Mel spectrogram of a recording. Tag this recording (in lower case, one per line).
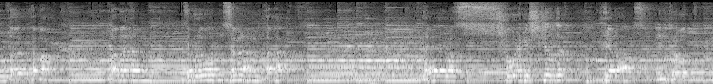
music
